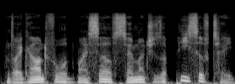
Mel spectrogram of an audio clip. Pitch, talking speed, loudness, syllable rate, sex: 105 Hz, 305 wpm, -19 LUFS, 6.5 syllables/s, male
